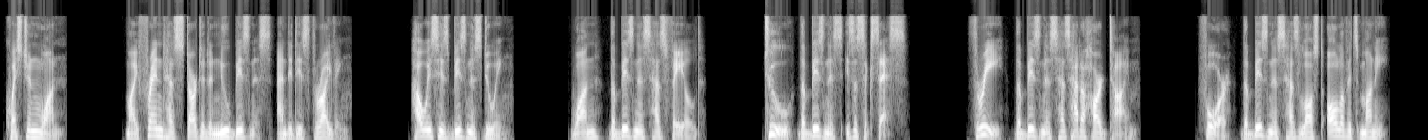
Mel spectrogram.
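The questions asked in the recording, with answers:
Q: How is his business doing?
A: 2: The business is a success.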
